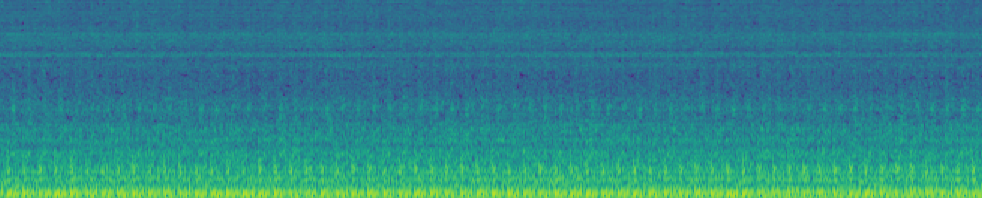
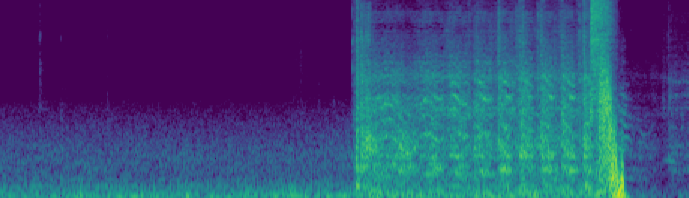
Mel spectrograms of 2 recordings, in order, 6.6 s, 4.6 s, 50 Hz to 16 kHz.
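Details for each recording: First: 1973 Chrysler Newport 400 V8 from a junkyard, running after fuel system hookup with fuel reaching the filter: a steady, even low rumble with no knocks, misses or stumbles; only a little smoke and oil pressure present. Normal idle. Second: 1973 Chrysler Newport 400 cu in V8 from junkyard, starting fluid sprayed in carburetor: under two seconds of fast cranking with ragged pops, dies without catching; no start because distributor firing order was set wrong.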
